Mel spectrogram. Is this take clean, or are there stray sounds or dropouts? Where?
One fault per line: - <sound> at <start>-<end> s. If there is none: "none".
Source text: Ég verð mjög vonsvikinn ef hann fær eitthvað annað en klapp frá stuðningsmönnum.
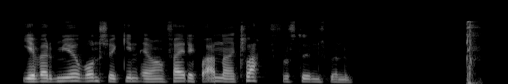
- squeak at 4.7-4.8 s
